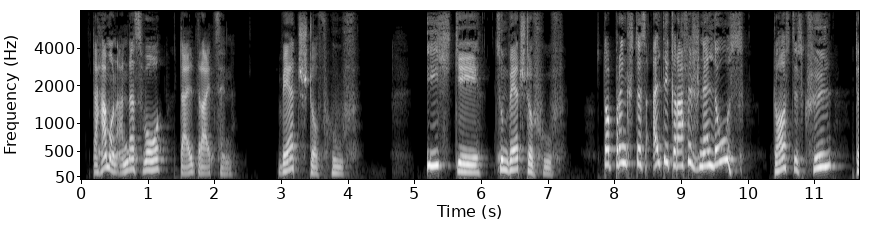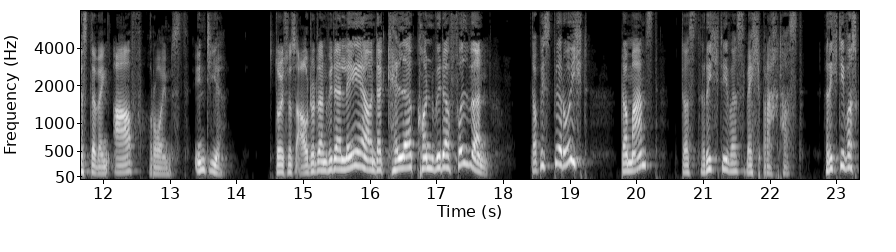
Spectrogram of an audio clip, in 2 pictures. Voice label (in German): Mundart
